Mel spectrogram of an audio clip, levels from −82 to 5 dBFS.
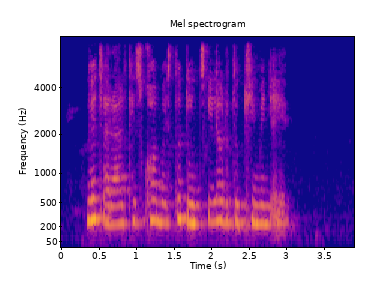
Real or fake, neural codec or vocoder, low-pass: fake; codec, 24 kHz, 0.9 kbps, WavTokenizer, medium speech release version 2; 7.2 kHz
